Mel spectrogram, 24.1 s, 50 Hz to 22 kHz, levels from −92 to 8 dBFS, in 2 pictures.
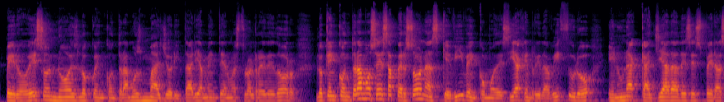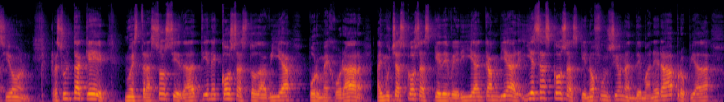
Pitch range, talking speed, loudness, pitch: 125-150 Hz, 130 wpm, -28 LUFS, 135 Hz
